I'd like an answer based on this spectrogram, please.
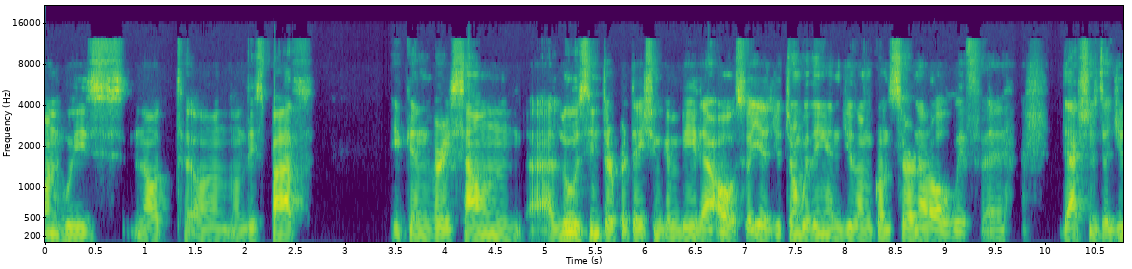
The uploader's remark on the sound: In a Zoom meeting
